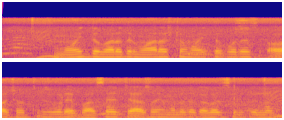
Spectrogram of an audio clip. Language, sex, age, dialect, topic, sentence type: Bengali, male, 51-55, Jharkhandi, agriculture, statement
